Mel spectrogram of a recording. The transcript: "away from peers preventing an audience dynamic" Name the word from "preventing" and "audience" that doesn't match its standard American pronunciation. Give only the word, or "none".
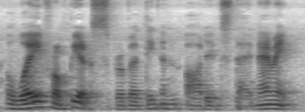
none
